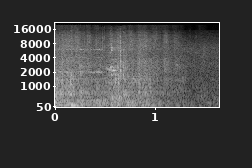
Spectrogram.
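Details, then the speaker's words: 20-year-old chain-drive garage door opening on its original hardware: irregular pops and snaps over a rumble as the rollers bind. Some of the noise comes from the opener chain drive, much from the hinges and rollers. "You can hear the rollers up here kind of popping and snapping. It just sounds like there's a bit of binding going on."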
